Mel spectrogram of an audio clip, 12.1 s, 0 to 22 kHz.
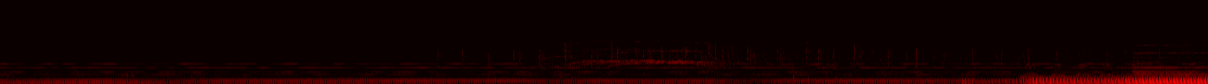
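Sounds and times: low held music chords: 0:09.6 - 0:12.0.

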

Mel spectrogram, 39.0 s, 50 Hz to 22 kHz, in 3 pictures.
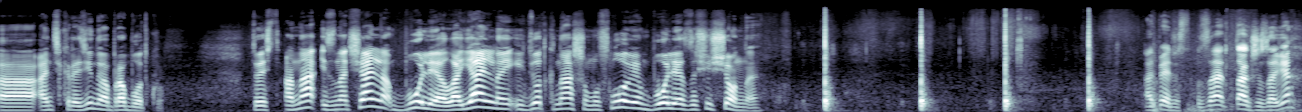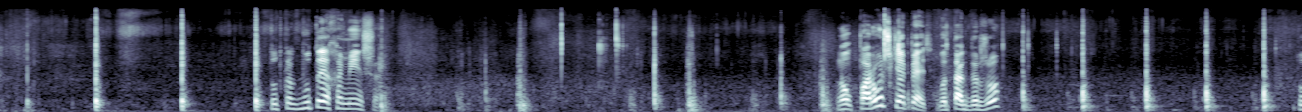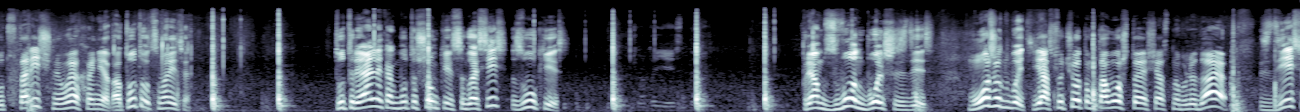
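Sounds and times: car door handle snapping back: 0:08.2 - 0:08.5, 0:09.2 - 0:11.7, 0:13.3 - 0:14.2, 0:14.8 - 0:15.8, 0:17.6 - 0:18.4, 0:19.2 - 0:21.4, 0:23.1 - 0:26.5, 0:28.0 - 0:29.0, 0:31.9 - 0:33.9.

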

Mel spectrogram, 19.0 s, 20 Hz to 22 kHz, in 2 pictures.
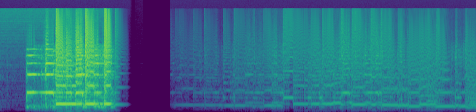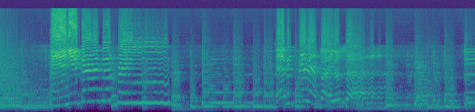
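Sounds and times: blues guitar playing: 0:00.6 - 0:02.4, 0:04.1 - 0:16.0.

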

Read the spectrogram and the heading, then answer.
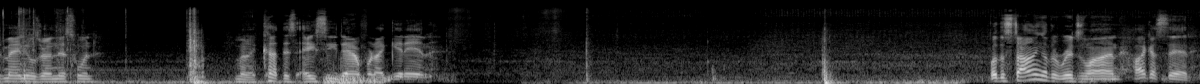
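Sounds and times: truck door shutting thump: 0:01.8 - 0:02.2, 0:08.2 - 0:08.5.

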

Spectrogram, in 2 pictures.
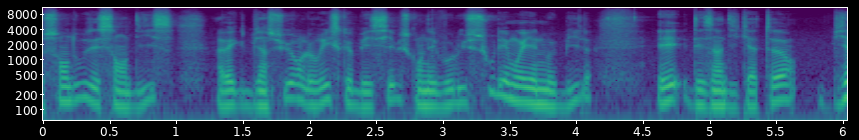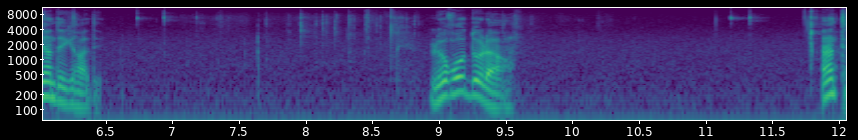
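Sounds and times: low steady hiss: 0:00.0 - 0:12.0
computer keyboard clicks: 0:06.7 - 0:08.9, 0:11.1 - 0:11.4.

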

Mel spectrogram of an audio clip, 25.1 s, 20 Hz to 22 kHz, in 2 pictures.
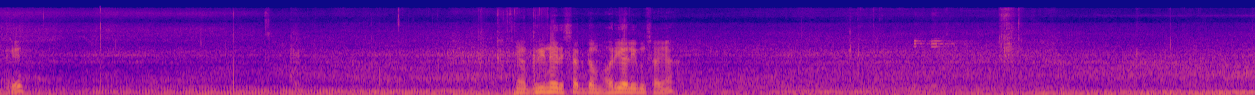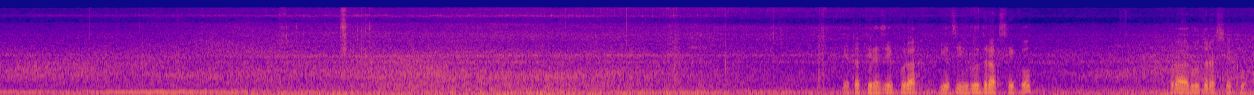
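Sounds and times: vehicle engine humming: 0:00.0 - 0:25.0.

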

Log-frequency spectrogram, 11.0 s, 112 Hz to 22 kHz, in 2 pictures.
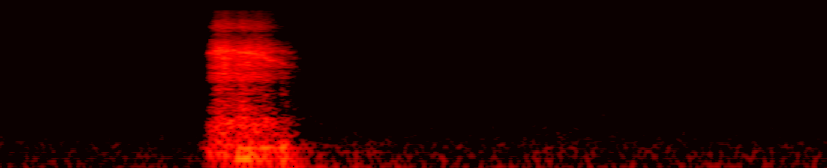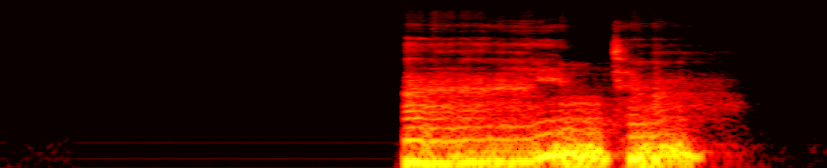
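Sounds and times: person sighing exhale: 0:01.4 - 0:01.9.

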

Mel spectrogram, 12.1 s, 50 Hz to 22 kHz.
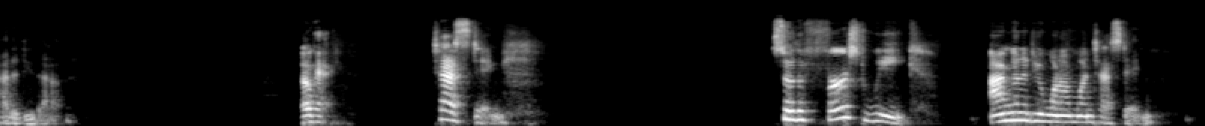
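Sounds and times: woman speaking: 0:00.0 - 0:00.8, 0:03.0 - 0:03.5, 0:04.3 - 0:05.3, 0:07.7 - 0:11.7.

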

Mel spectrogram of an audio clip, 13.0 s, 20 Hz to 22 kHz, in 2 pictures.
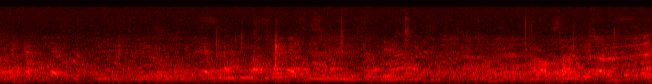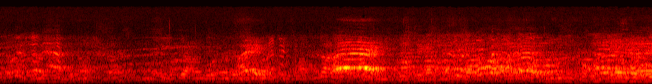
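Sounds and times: men calling and shouting: 0:01.3 - 0:13.0.

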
